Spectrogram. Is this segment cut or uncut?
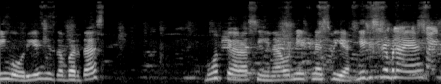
uncut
